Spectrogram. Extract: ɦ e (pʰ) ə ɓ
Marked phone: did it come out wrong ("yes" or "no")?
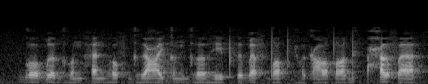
no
